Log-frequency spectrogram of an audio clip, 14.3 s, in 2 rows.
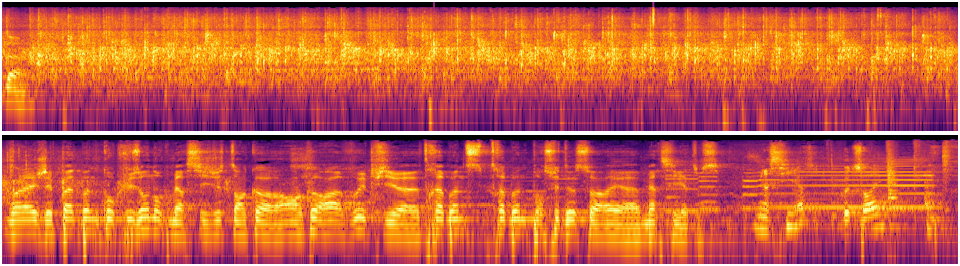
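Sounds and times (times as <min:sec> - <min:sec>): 
speech: 0:00.0 - 0:00.4, 0:07.2 - 0:14.3
crowd audience applause: 0:00.0 - 0:09.2.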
